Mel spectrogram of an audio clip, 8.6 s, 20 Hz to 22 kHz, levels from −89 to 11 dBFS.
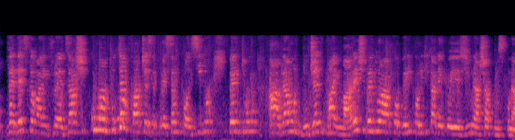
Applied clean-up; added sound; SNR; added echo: neural separator model SepFormer DNS4.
